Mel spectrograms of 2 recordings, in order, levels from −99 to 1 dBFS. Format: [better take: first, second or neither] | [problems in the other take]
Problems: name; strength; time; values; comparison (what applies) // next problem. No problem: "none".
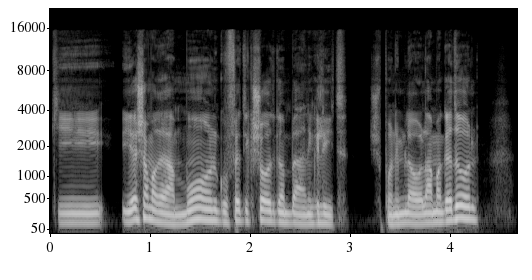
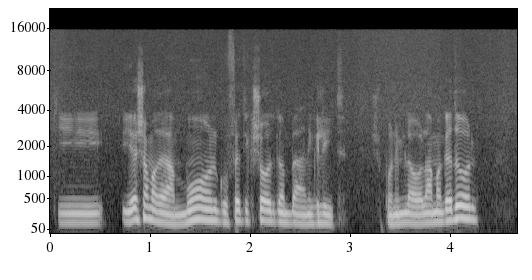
first | hiss; noticeable; throughout; 20 dB below the speech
